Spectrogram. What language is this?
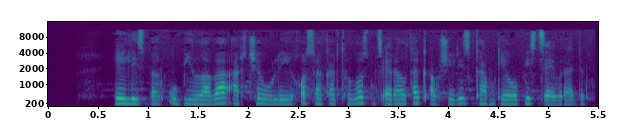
Georgian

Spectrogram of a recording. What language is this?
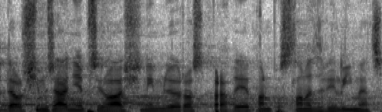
Czech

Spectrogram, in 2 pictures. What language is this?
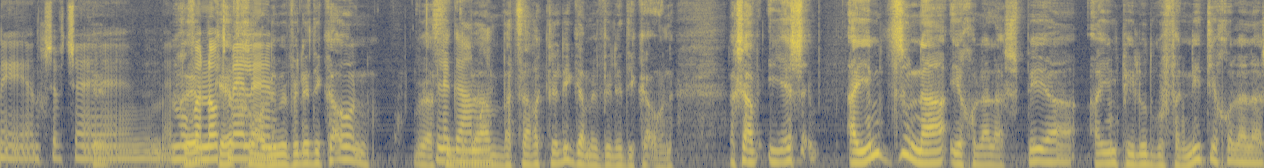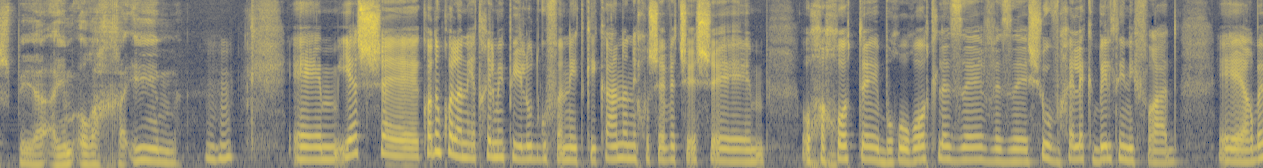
Hebrew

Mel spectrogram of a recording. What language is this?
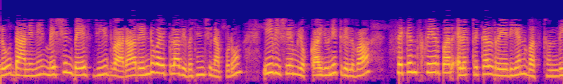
Telugu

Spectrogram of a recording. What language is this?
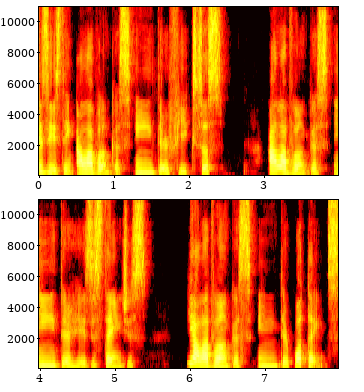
Portuguese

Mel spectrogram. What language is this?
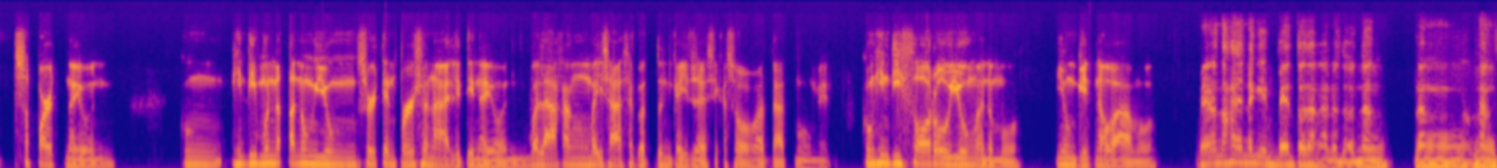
Filipino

